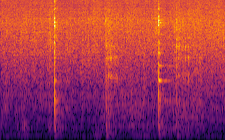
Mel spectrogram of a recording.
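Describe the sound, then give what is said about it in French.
Stirring of a pea, mint and feta salad, heard as a soft, steady rustling hiss. Three light, sharp clicks of a utensil are spaced evenly through it, with no talking. “Donc je viens remuer cette petite salade pour que tous les goûts se transfèrent dedans.”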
